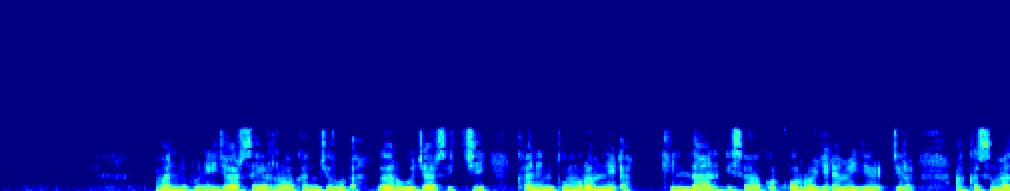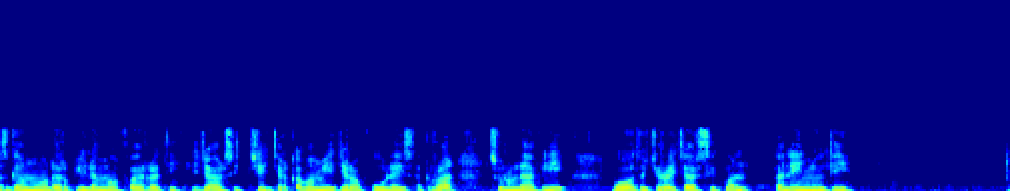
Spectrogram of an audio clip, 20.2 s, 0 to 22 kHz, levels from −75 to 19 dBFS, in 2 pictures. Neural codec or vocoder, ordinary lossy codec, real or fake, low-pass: codec, 16 kHz, 4.8 kbps, FACodec; MP3, 32 kbps; fake; 7.2 kHz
